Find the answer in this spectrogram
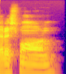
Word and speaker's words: Rismon: Rismon terbaca gampang, bacanya Rismon.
